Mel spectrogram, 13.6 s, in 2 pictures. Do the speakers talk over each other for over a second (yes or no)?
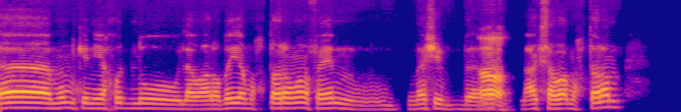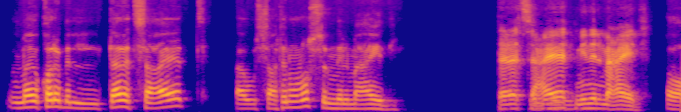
no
